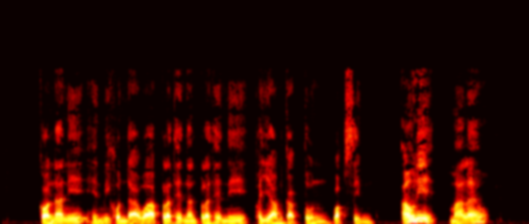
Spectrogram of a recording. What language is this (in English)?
Thai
